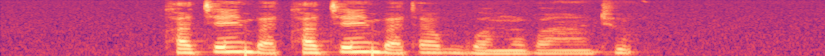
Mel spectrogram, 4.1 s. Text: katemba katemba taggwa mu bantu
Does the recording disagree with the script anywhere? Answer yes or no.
no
